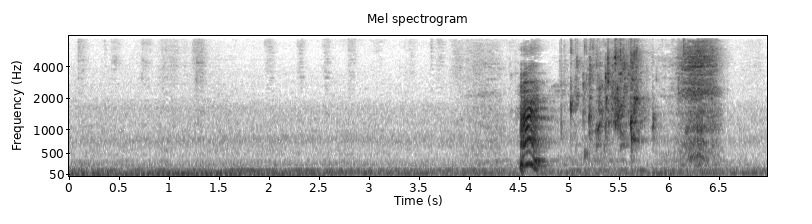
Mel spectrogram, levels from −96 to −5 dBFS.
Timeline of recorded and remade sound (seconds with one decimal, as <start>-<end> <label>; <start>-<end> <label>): 0.0-1.9 remade; 1.9-5.2 recorded; 5.2-7.0 remade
